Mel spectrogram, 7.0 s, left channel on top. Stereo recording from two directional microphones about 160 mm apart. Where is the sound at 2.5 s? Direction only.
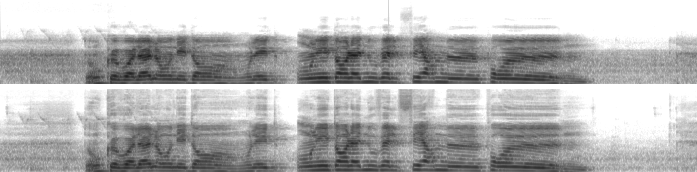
40° right (ahead or behind).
